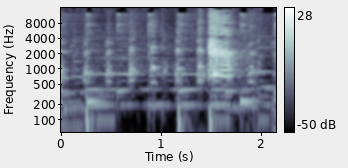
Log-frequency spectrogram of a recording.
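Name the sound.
chicken clucking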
